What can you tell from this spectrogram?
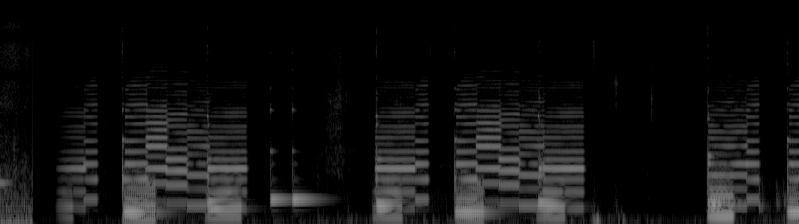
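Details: Bright electric piano chords play in short repeated phrases with pauses between them, and no cat or other animal voice is heard.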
